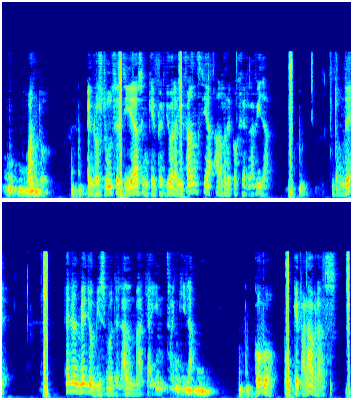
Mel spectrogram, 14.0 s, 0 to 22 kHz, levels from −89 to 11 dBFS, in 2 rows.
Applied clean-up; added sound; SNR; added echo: classical method log-MMSE.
